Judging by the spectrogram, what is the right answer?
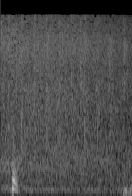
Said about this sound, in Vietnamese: Chúng ta cho một tràng pháo tay cảm ơn bé.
